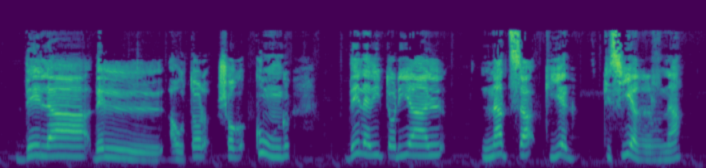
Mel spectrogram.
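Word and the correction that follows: Księgarnia: A ver si lo dije bien. Kisigarnia. Ahí está.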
